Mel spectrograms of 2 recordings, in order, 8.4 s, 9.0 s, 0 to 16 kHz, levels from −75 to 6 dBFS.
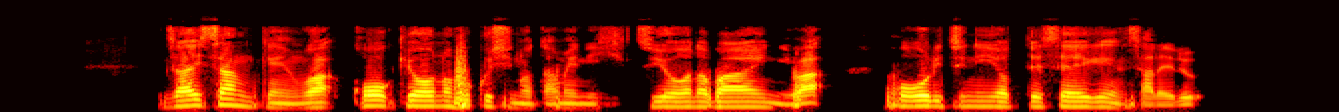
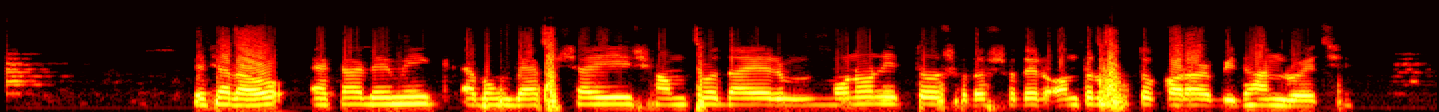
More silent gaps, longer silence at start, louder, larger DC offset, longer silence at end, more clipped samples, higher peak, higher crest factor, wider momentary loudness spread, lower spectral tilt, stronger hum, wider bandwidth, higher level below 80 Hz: first, 5.46-5.51 s vs none; first, 1 s vs 0.05 s; second, -17 LUFS vs -10 LUFS; neither; first, 0.9 s vs 0.55 s; neither; about the same, 0 dBFS vs 0 dBFS; first, 18 dB vs 10 dB; first, 11 LU vs 6 LU; second, -4.5 dB/octave vs -8.5 dB/octave; neither; first, 9.4 kHz vs 7.2 kHz; second, -58 dBFS vs -38 dBFS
